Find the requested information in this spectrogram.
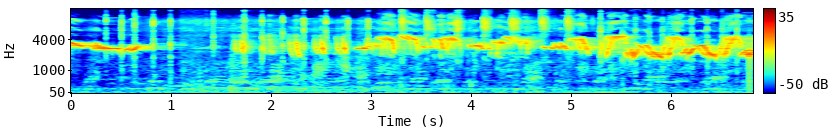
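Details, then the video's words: Loud Indonesian songbird singing rapid wavering whistled phrases that climb and dip, over constant sharp clicking and faint background chatter. "suaranya sangat menarik.(burung)."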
